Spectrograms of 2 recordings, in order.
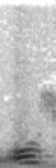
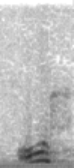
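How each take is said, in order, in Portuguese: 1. É dito com um tom de reprovação. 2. É dito com um tom de surpresa agradável. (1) "Ou então uma reprovação" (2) "É como uma surpresa, vamos dizer assim"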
